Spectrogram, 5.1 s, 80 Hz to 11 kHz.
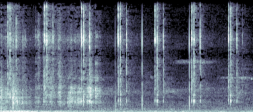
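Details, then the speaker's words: IFB front-load Ultra washing machine control board, switched on: sharp dry relay clicks at uneven intervals, about one a second, display stays off and no motor or pump; cause found to be a weak 12 V capacitor. "மட்டும் கேக்குது டக் டக்குன்னு sound மட்டும் கேக்குது display on ஆகல"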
